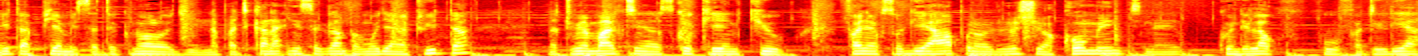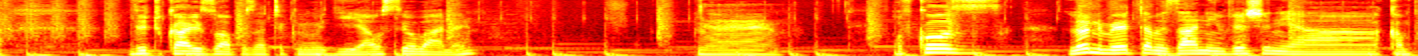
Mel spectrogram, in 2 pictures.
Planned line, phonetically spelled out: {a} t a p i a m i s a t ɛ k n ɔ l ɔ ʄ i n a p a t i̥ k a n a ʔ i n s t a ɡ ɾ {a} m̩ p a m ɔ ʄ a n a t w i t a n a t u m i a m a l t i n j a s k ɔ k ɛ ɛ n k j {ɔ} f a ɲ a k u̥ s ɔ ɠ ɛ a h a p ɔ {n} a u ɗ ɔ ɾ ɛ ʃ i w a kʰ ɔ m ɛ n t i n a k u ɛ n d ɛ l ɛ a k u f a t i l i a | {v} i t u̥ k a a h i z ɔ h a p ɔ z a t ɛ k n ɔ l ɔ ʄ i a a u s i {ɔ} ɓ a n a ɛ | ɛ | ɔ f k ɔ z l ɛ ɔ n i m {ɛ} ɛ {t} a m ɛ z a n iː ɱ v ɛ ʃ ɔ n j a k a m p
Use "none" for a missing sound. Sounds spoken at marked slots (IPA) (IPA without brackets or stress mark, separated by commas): i, a, u, n, v, ɔ, ɛ, t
